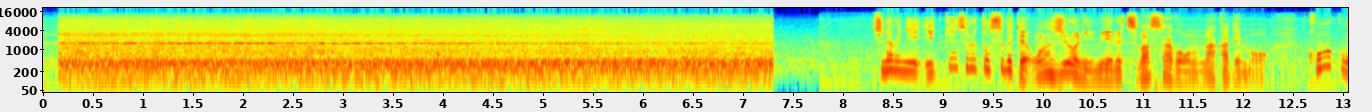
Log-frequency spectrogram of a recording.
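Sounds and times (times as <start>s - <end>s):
electric train rumble: 0.0s - 8.2s
high whine tones: 0.0s - 8.3s.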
